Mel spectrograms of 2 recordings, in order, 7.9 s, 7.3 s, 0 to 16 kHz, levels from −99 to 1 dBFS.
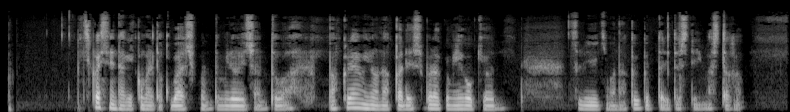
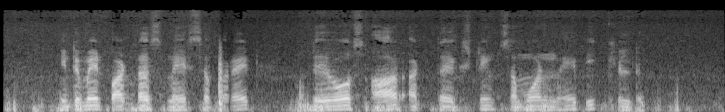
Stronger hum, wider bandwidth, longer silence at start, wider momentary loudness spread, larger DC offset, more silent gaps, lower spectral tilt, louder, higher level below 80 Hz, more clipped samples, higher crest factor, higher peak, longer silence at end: neither; about the same, 10.5 kHz vs 11.5 kHz; about the same, 0.1 s vs 0.05 s; about the same, 16 LU vs 17 LU; neither; neither; second, -5 dB/octave vs -8.5 dB/octave; second, -29 LUFS vs -19 LUFS; second, -68 dBFS vs -32 dBFS; neither; first, 24 dB vs 18 dB; second, -6 dBFS vs -2 dBFS; first, 0.5 s vs 0.35 s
